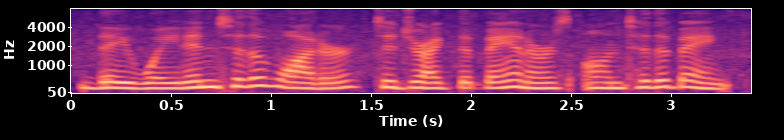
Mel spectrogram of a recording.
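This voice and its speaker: Female audiobook narrator, medium-pitched voice, scripted dramatic storytelling. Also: steady tone, normal speed, warm tone, a little hiss or hum.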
